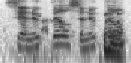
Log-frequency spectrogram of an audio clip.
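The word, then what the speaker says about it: Sihanoukville: Sanookville.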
